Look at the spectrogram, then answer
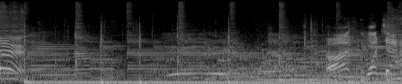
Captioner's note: mooing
